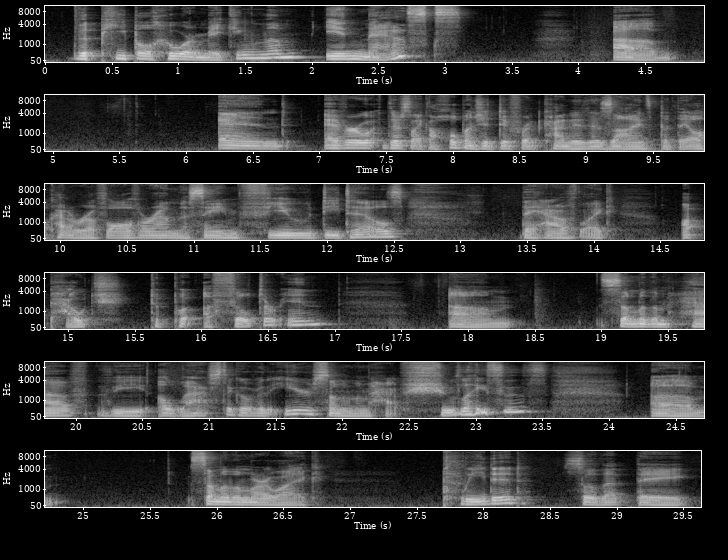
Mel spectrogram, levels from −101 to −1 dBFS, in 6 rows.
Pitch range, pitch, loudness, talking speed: 90-120 Hz, 100 Hz, -28 LUFS, 135 wpm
